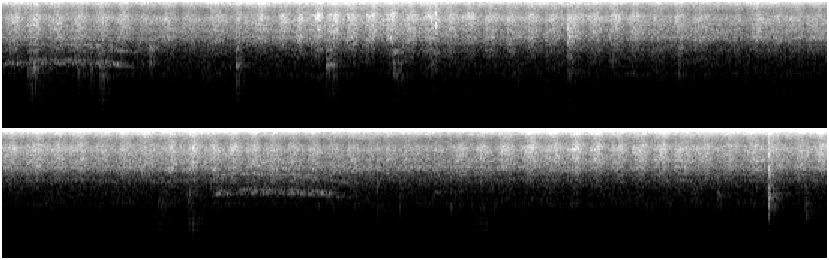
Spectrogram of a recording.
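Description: Metal spoon scraping and knocking as it scoops thick, freshly blended soap paste out of a plastic blender jar into plastic tubs, with a couple of brief squeaks, over a steady high hiss.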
